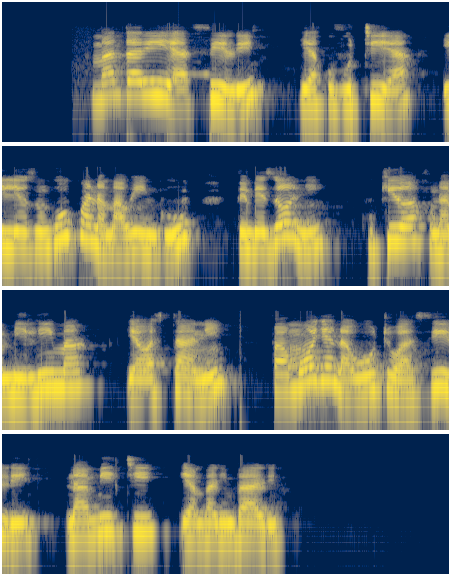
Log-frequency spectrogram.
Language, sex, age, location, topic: Swahili, female, 25-35, Dar es Salaam, agriculture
